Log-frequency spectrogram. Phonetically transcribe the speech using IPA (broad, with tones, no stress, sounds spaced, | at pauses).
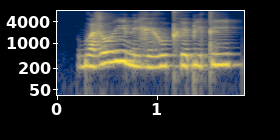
ɡʷ a˨ z o˦ ɣ ĩ˦˨ n i˨ ɣ ɪ˨ ɣ u˨ kʰ ɪ˨ ɓ i˨ t i˦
